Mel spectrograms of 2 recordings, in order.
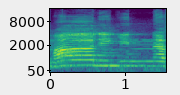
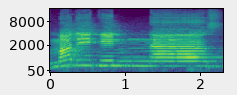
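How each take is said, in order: First: The vowel after the m is drawn out. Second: The vowel after the m is short. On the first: The speaker calls it wrong. "অশুদ্ধ হবে" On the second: The speaker calls it right. "মিমে কোনো টান নাই"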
